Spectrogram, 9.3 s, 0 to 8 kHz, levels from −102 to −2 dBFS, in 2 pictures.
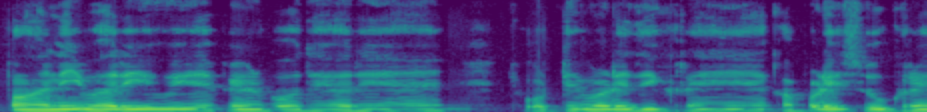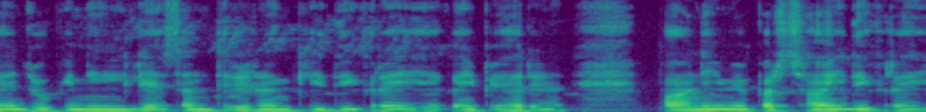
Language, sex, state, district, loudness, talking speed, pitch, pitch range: Hindi, male, Bihar, Samastipur, -27 LUFS, 225 wpm, 115 Hz, 110-115 Hz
